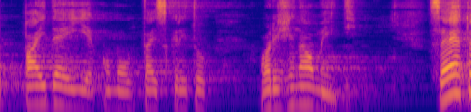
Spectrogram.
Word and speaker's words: paideia: E através, eu vou falar exatamente sobre isso, que no grego é a palavra paideia, que se a gente pronunciar hoje no grego atual seria pedia, da onde vem a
